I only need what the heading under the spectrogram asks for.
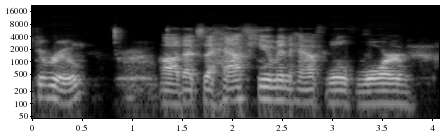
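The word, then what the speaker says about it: Gauru: Oh, hey, there's a pronunciation in the lexicon section. What? It is Guru. Alright, you talk about this a little second. I'm going to grab it. Okay. Yeah, apparently it is pronounced Guru.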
